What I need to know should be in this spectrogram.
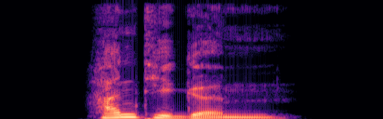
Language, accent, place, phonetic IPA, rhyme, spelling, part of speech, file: German, Germany, Berlin, [ˈhantɪɡəm], -antɪɡəm, hantigem, adjective, De-hantigem.ogg
- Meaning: strong dative masculine/neuter singular of hantig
